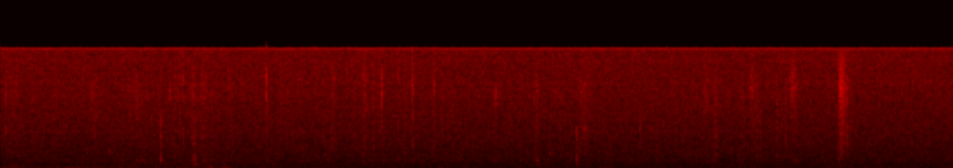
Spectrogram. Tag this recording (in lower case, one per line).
patter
